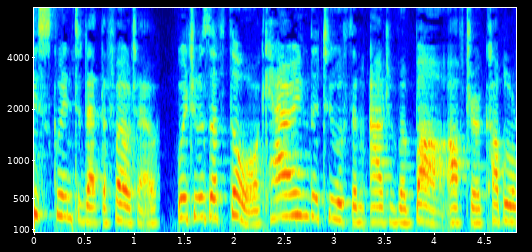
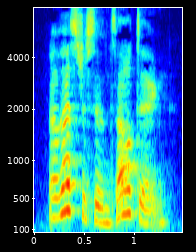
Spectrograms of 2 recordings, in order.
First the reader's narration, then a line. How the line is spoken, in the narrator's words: she muttered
